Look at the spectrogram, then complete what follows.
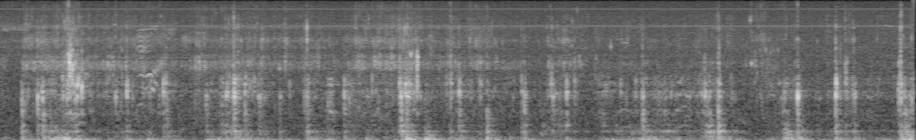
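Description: Lake water slapping and splashing against the nose of a plastic paddleboard as it is pushed through the water, with irregular low thuds against the hull, the loudest about four seconds in.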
